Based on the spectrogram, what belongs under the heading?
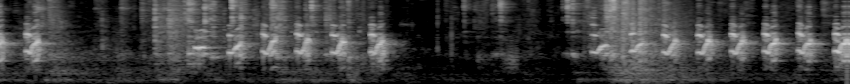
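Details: Male cockatiel singing for his mate: two bursts of quick, harsh, buzzy chirped notes, about four per second, split by a silent pause of around a second.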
